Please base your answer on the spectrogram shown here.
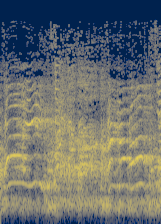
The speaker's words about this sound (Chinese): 大批台侨仍热情不减，数百人顶着寒风摇旗呐喊，热烈欢迎蔡英文总统的到访。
